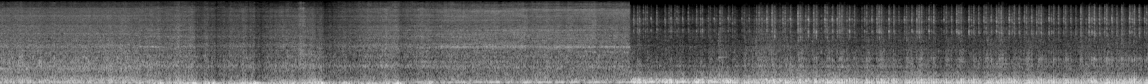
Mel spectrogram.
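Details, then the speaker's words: 1978 Chevrolet K30 with 1984 350ci V8, after new plugs and wires and repositioning the valve cover that was causing a tick: steady low burble, no top-end ticking, much quieter, even idle. "we changed that valve cover around so hopefully it's a little less noisy with that valve tick that I always thought it had but it's just been hitting the uh valve cover the whole time so let's get her started let's see what it's like [Music] oh yeah that's a lot quieter"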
